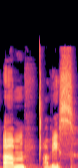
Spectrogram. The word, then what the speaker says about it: Avis: We do pronounce it Avis as well.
